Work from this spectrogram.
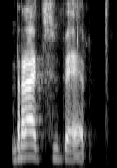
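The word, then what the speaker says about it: Raig Verd: and she's going to help me with the pronunciation so I get it completely right. The name of your press? Rajvert.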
